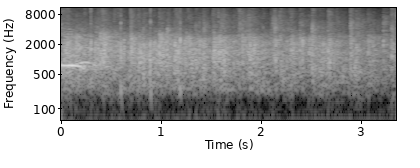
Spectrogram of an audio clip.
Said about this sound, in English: Let's give the Jesus ladies a round of applause. Amen? Come on.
